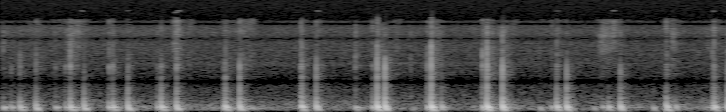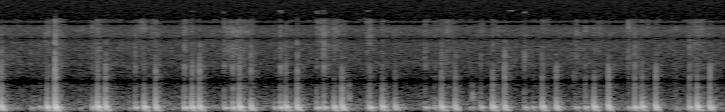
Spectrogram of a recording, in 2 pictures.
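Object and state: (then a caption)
Cork disk. Fingertips of the right hand tap a round, flat, solid cork disk held in the left hand. The result is quiet, dull, low thuds in quick irregular clusters, each dying away almost instantly with no ring.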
